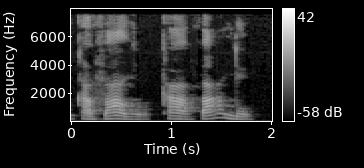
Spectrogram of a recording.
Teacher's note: a sílaba tônica é a penúltima como no caso do cavalo · O vá é a sílaba mais forte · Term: paroxítona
